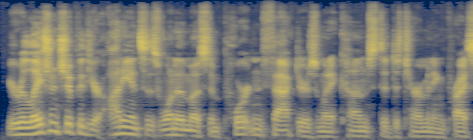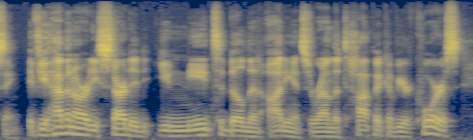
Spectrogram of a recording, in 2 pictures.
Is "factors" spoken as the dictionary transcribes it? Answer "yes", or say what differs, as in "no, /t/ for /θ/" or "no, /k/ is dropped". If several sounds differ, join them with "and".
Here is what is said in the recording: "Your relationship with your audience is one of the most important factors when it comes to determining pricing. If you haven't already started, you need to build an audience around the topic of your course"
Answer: yes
